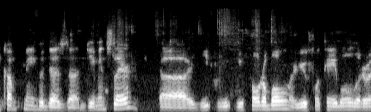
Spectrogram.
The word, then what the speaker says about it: ufotable: Did you say ufotable? Yeah. I always thought it was UFO table. Yeah, I know it's spelled that way, but I think it's pronounced Ufotable.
